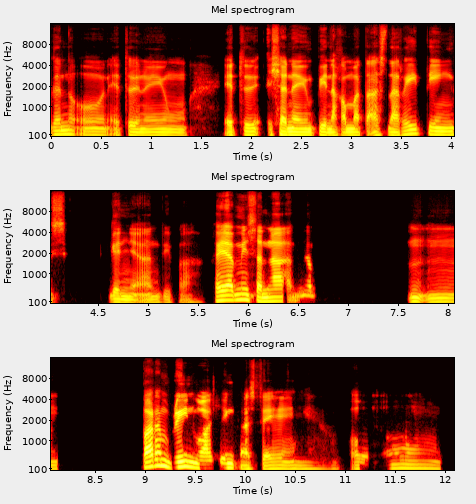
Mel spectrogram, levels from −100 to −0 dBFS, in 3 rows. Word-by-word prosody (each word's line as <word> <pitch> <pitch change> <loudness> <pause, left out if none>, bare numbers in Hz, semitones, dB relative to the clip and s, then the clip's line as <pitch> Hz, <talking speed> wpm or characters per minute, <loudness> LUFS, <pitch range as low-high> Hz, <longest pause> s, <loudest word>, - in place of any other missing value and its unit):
ganoon. 115 -4 -4
Eto - - -8
na 95 0 -2
yung 90 -1 -5 0.4
eto 105 -1 -1
siya 105 +3 +2
na 100 - +4
yung 95 -1 0
pinakamataas 95 0 -1
na 95 - +2
ratings 115 -5 -2 0.4
ganyan, 90 -2 -4
di 90 - -11
ba? 90 +2 -15 0.3
Kaya 155 +2 +9
minsan 160 -7 +2
na 130 +1 +5
na 155 - -9 1.0
mm. 110 -1 -5 0.8
Parang 190 +6 +8
brainwashing 145 -4 +5
kasi, 105 +1 -2 0.6
oo. 120 +2 -9
110 Hz, 115 wpm, -23 LUFS, 100-125 Hz, 1.0 s, Kaya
